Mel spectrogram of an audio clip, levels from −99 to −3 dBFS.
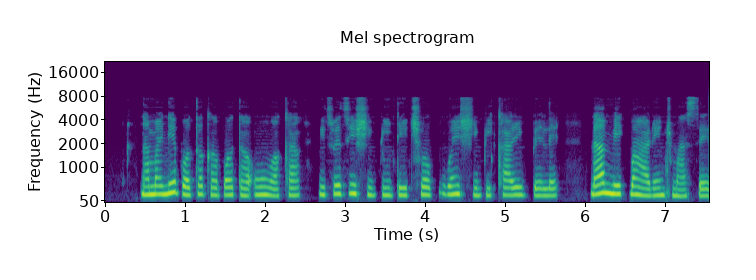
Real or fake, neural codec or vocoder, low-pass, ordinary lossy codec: fake; codec, 16 kHz, 4 kbps, FunCodec, trained on LibriTTS, 50 frames a second; none; none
